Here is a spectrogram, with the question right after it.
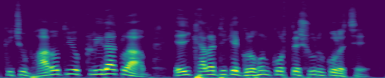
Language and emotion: Bengali, neutral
